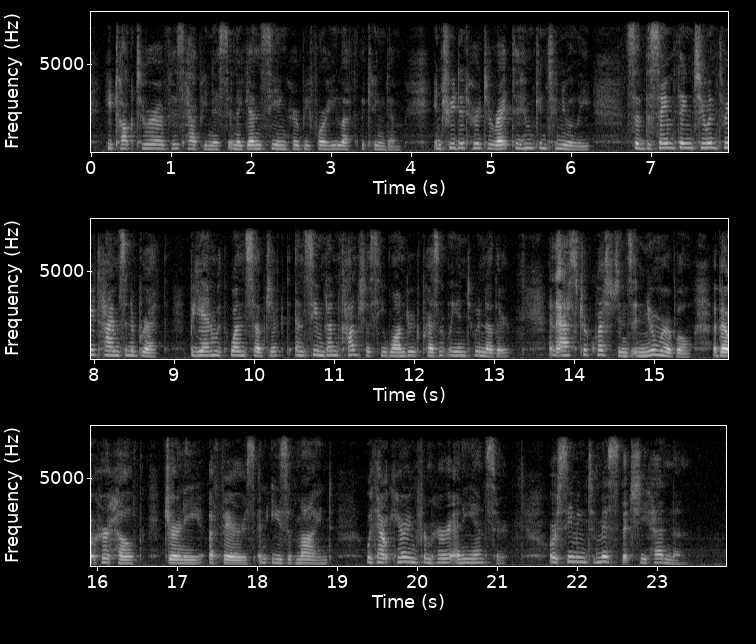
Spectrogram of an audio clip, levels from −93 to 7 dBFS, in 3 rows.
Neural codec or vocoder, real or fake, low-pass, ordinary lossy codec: none; real; 7.2 kHz; AAC, 48 kbps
